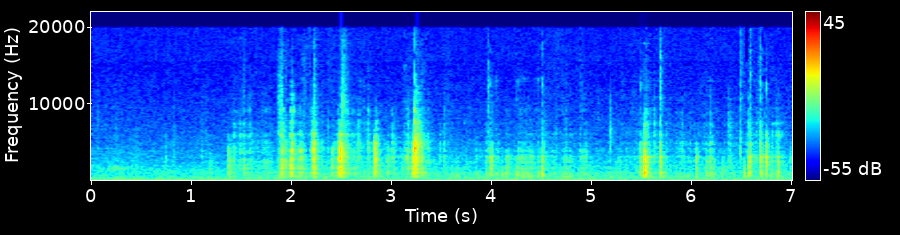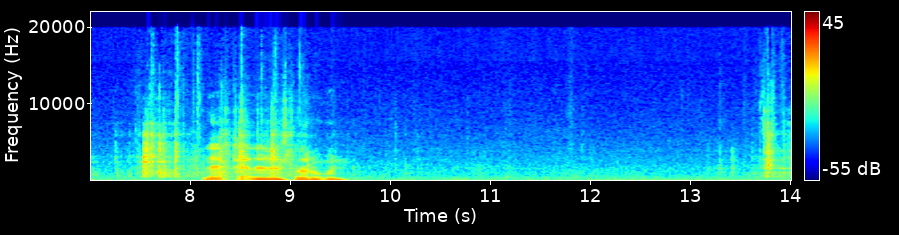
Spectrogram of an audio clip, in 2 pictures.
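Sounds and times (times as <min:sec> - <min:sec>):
metal charms clinking: 0:13.3 - 0:14.0.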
